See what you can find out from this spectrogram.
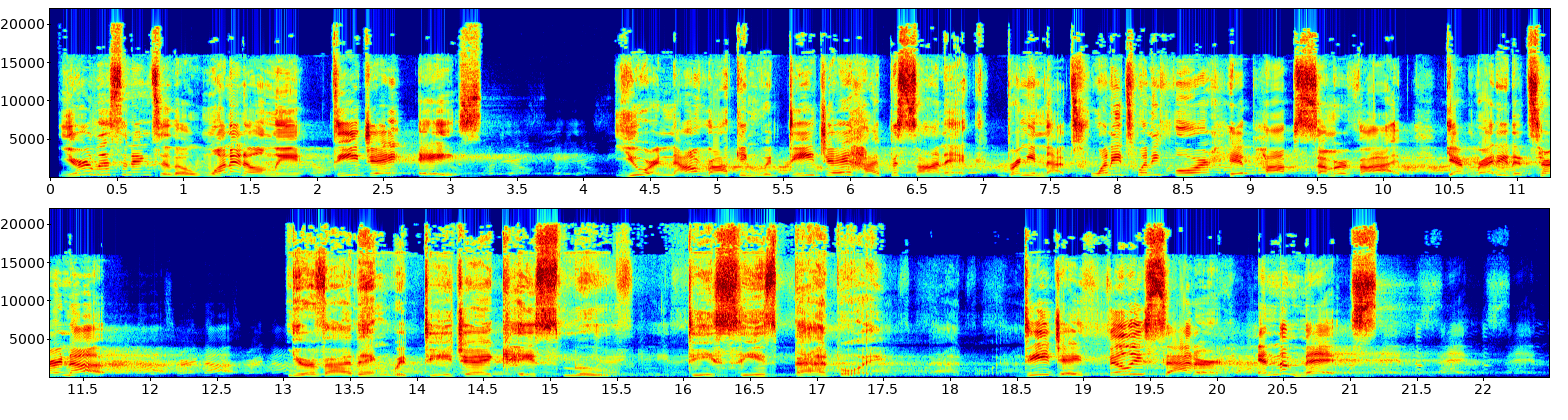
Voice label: Urban female DJ drops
